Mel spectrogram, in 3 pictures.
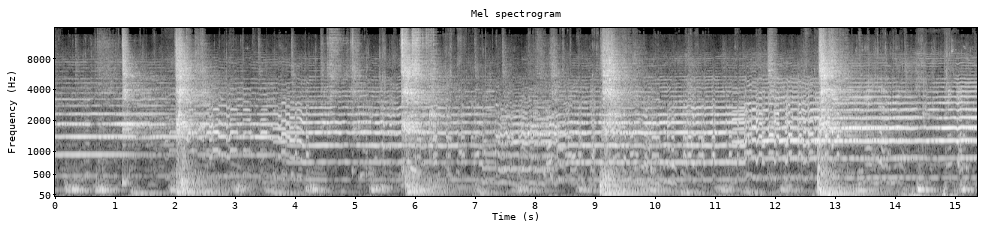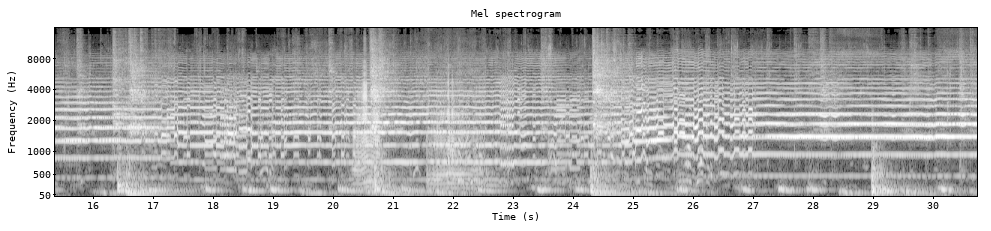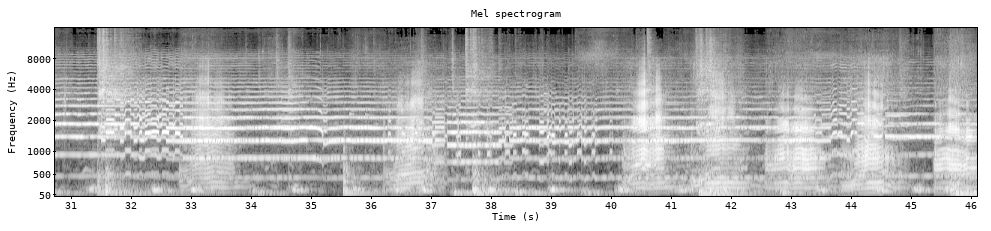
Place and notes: {"title": "8J6V5HMH+8R - Leh - Ladak - Inde", "date": "2008-05-20 09:43:00", "description": "Leh - Ladak - Inde\nProcession sur les hauteurs de la ville\nFostex FR2 + AudioTechnica AT825", "latitude": "34.18", "longitude": "77.58", "altitude": "3660", "timezone": "Asia/Kolkata"}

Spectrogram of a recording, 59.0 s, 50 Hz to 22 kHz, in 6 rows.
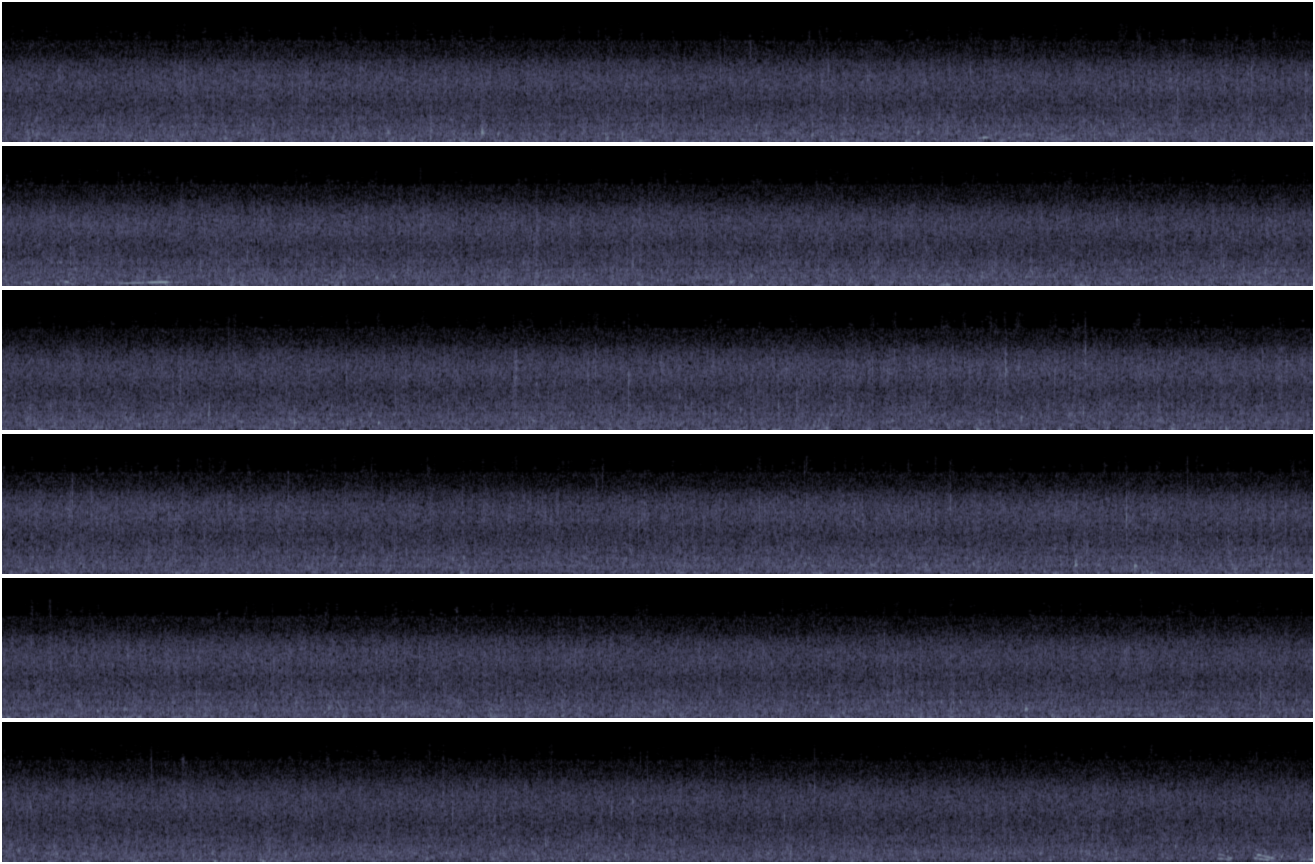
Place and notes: {"title": "Aniseed Valley Road, Aniseed Valley, New Zealand - Waterfall", "date": "2014-01-02 16:09:00", "description": "Water gently making its way down the rock-face to a small pool. Australian sheep dog in the background", "latitude": "-41.38", "longitude": "173.18", "altitude": "203", "timezone": "Pacific/Auckland"}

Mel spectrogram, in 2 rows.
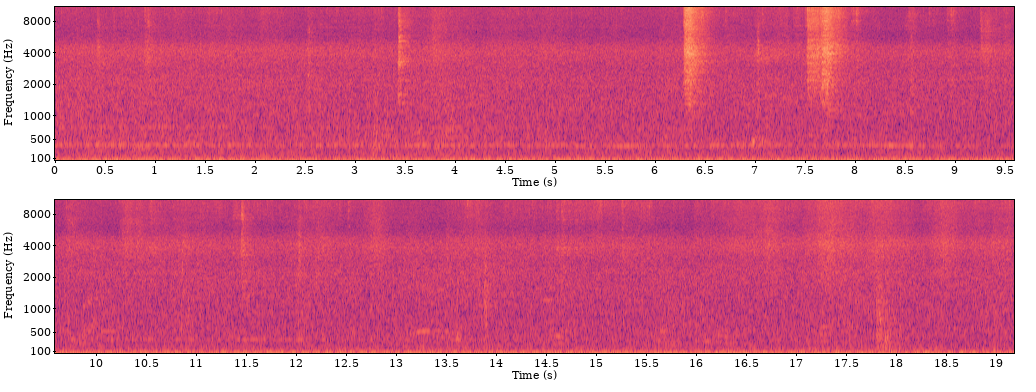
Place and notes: {"title": "Taipei Main Station - In the station platform", "date": "2016-07-18 12:38:00", "description": "In the station platform", "latitude": "25.05", "longitude": "121.52", "altitude": "29", "timezone": "Asia/Taipei"}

